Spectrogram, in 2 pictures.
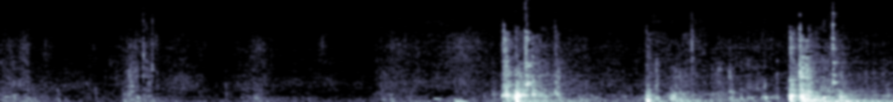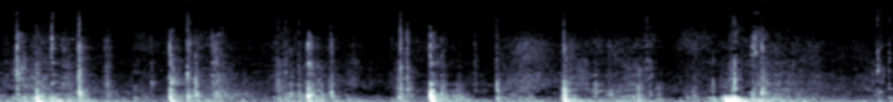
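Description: Feet knocking and clanking on the rungs of a metal ladder as someone climbs it, a sharp knock roughly every half second to second after a quiet start.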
